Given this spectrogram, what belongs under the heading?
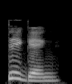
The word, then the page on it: digging: British English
